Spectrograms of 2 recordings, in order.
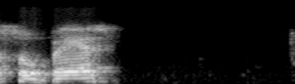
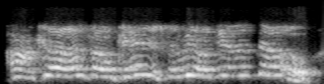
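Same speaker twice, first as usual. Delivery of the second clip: high, soft coaxing voice; coaxing horror movie teen; 4 dB quieter than usual. Acted. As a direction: coax him down the stairs in a high, soft voice.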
